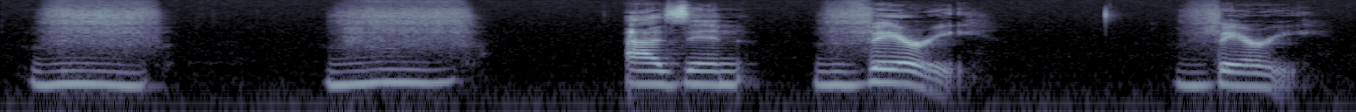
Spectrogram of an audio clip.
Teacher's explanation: is you combine Bine your teeth with your bottom lip and you will feel voicing here in your throat so it sounds like v v as in very very in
